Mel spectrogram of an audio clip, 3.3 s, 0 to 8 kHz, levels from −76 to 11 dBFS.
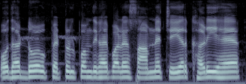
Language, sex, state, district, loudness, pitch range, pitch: Hindi, male, Jharkhand, Deoghar, -13 LUFS, 155-165 Hz, 160 Hz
